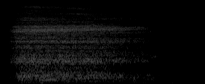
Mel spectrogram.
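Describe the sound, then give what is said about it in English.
A single deep breath drawn in, a breathy, airy rush of air that holds steady for about a second and a half and then tapers off, with no voices. “Let's all take a collective deep breath. We are together, yet we are apart. So let's inhale.”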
